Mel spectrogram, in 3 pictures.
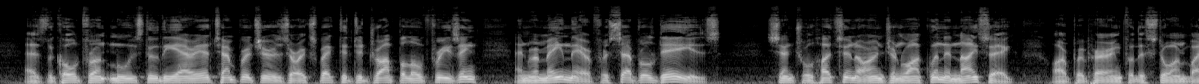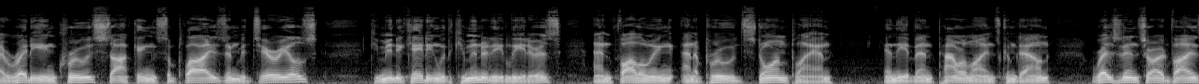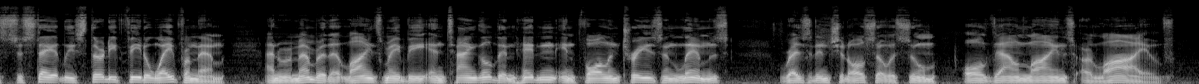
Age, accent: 50-69, American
